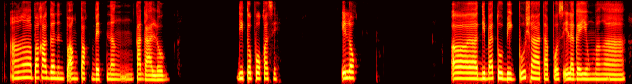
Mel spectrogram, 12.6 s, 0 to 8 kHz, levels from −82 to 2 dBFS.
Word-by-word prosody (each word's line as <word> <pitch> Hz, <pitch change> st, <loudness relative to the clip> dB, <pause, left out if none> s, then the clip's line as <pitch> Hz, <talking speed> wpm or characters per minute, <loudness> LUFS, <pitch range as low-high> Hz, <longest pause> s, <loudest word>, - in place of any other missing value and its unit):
Ah, 230 Hz, +2 st, -1 dB
baka 225 Hz, -1 st, +1 dB
ganun 205 Hz, -2 st, +1 dB
po -, -, -1 dB
ang 195 Hz, +1 st, -6 dB
pakbet 185 Hz, -3 st, -1 dB
ng 175 Hz, 0 st, -5 dB
Tagalog. 160 Hz, -2 st, -1 dB, 1.4 s
Dito 205 Hz, 0 st, +1 dB
po 205 Hz, -1 st, 0 dB
kasi 190 Hz, -1 st, -5 dB, 1.2 s
Ilok 215 Hz, 0 st, +3 dB, 1.8 s
Ah, 200 Hz, 0 st, +4 dB
'di 195 Hz, +1 st, +2 dB
ba 205 Hz, +1 st, +1 dB
tubig 195 Hz, -3 st, +2 dB
po 200 Hz, +4 st, 0 dB
siya 205 Hz, -5 st, +1 dB
tapos 175 Hz, 0 st, -3 dB
ilagay 180 Hz, 0 st, +3 dB
yung 180 Hz, -, -5 dB
mga 175 Hz, -1 st, -2 dB
195 Hz, 105 wpm, -15 LUFS, 180-205 Hz, 1.8 s, Ah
